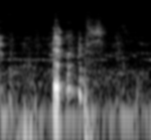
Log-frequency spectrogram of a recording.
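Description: A single short, throaty burp erupts near the start, followed by a brief gurgling tail and a few faint breathy noises in an otherwise quiet background.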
